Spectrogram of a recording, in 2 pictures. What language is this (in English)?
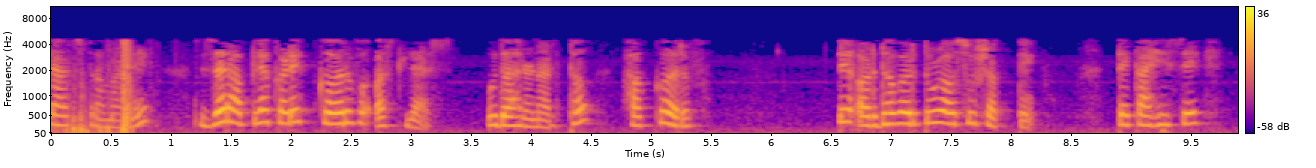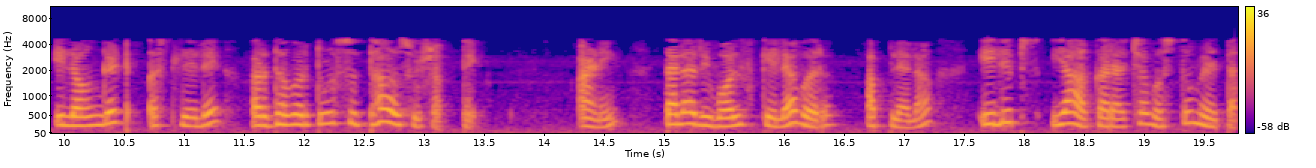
Marathi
